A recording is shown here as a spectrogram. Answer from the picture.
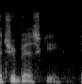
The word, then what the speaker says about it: Trubisky: Trubisky.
